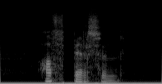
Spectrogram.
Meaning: to extort
- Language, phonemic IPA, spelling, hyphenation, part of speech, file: Dutch, /ˈɑfpɛrsə(n)/, afpersen, af‧per‧sen, verb, Nl-afpersen.ogg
